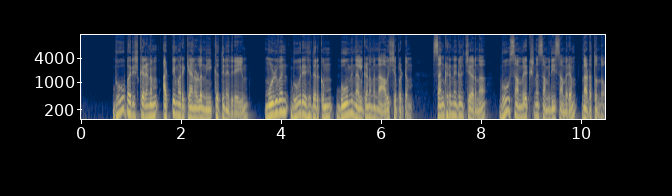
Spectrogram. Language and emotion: Malayalam, neutral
